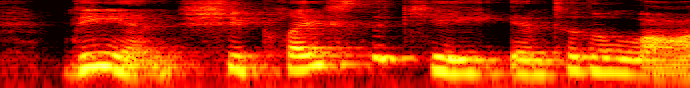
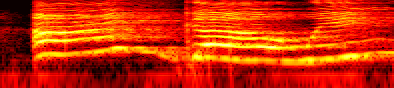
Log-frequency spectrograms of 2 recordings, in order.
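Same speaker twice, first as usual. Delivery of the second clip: put-on higher, louder little boy insisting; whiny little brother; 11 semitones higher, 10 dB louder than usual. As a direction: demand it like a small boy. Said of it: "said her little brother".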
